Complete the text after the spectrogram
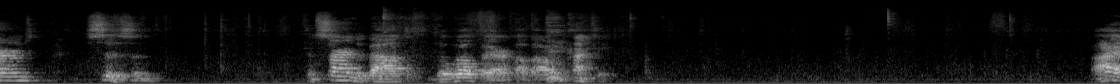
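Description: A man speaks in a room with a slight echo, in short bursts with pauses.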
